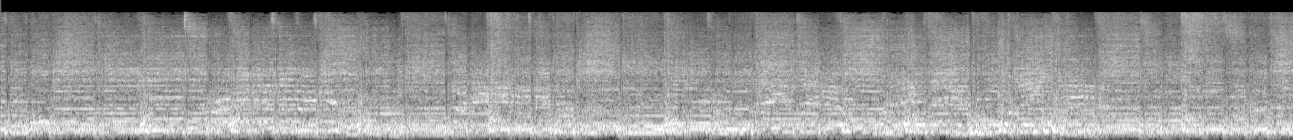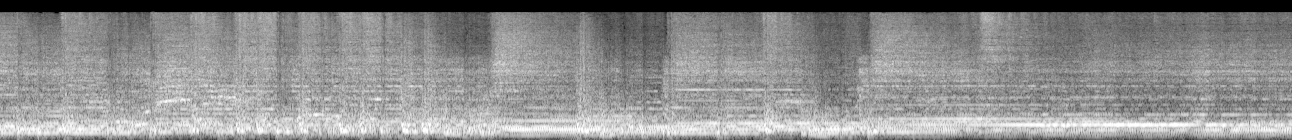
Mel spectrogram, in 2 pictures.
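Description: Live alternative rock band playing: singing over electric guitar and drum kit. Near the end the drumming thins out and a held chord rings on.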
